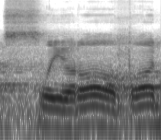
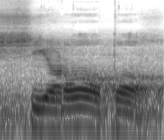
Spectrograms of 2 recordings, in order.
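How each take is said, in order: First: The word starts with an emphatic s sound. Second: The word starts with an sh sound. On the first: The speaker calls it right. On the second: The speaker calls it wrong.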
